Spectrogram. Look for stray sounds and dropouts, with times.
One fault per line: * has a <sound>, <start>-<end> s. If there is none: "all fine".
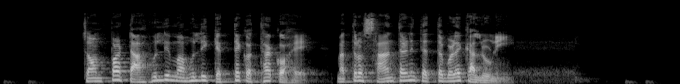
all fine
